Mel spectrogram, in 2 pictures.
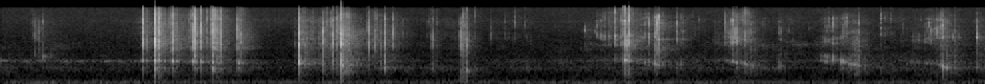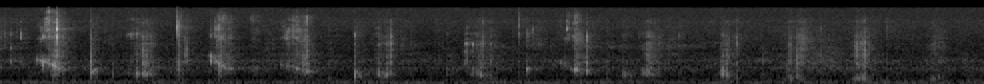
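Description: Close-miked bites into a raw cactus pad: several loud crunches about a second in, then chewing with smaller crunches that grow sparser.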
